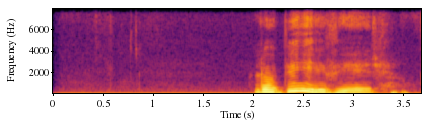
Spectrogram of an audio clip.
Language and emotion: Russian, sad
